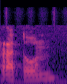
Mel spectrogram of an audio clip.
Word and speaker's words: ratón: Por último, las palabras agudas, que son las que tienen su sílaba tónica en la última sílaba y se acentúan cuando sí acaban en N, S o vocal. Fíjate en la palabra ratón. Ratón es una palabra aguda y acaba en N, por lo tanto, lleva tilde.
